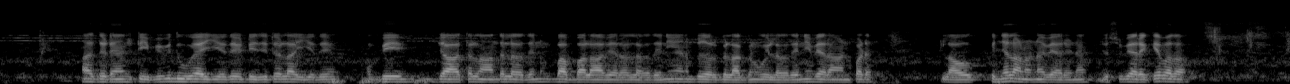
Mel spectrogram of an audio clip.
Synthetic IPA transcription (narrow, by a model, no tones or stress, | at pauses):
əd̪ɖɛ̃ːnd͡ʒʈiːpiːʋiːd̪uːaːiːeːd̪eːɖɪd͡ʒɪʈəlaːied̪eːobiːd͡ʒaːt̪lãːnd̪ləɡd̪eːnbaːbaːlaːʋjaːɾaːləɡd̪eːnĩːɛnbəzʊɾɡləɡəɳkoːiːləɡd̪eːnẽːʋjaːɾaːɳpəɽ | laːokəɲd͡ʒaːlaːnoːnɛ̃ːʋɪjaːɾeːnɛ̃ːd͡ʒʊsʋjaːɾeːkeːʋad̪aː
